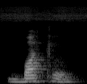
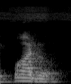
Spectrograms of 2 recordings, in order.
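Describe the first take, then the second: First: It is said with a Jamaican accent. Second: It is said with an American accent.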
